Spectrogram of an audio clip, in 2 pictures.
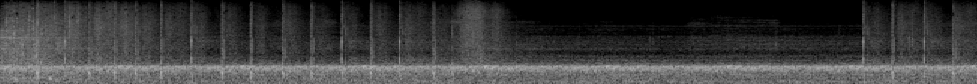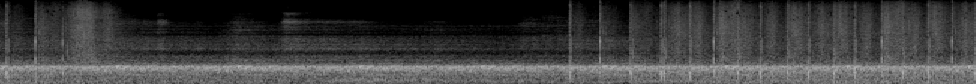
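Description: Heavy armored footsteps clank on a stone floor.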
